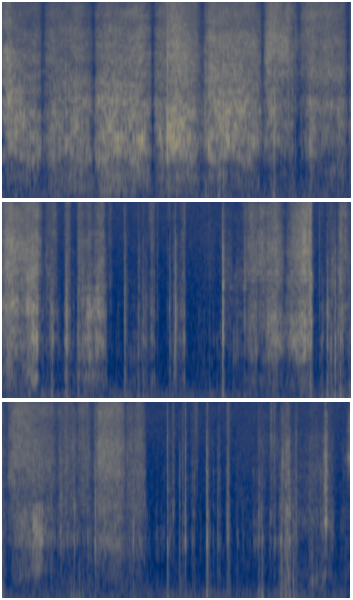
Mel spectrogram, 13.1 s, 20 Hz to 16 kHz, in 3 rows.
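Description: Fingernails tap and scratch a small, hollow yellow L'Occitane cardboard hand cream box. Dense, papery scratching centered around 1 kHz fills the first few seconds, then gives way to sparser, quieter taps and short scrapes with brief, dry knocks.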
